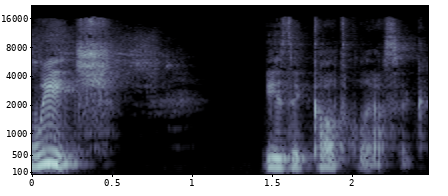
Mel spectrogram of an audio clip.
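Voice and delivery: whispered, hushed, breathy fake Russian accent. Co-host introducing a Shining episode of Streaming and Screaming, in a fake Russian accent. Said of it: "Now I'm Russian".

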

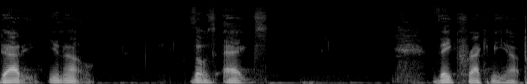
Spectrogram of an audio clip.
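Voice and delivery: put-on low, knowing, precocious kid voice, know-it-all. Imitating a nine-year-old son telling a dad joke: imitating a precocious child. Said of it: "he delivers it like he's so precocious".

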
